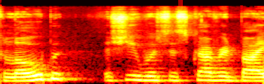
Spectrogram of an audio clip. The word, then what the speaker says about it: Loab: at a disturbing gramas her name is Loeb pronounced like Loeb as she was discovered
